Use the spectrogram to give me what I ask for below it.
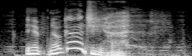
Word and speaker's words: Hypnagogia: And you pronounce it Hypnogajia. Hypnogogia.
